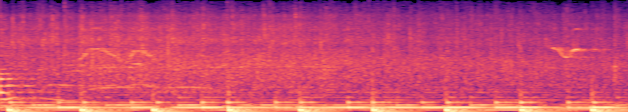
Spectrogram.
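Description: A live band plays an instrumental stretch between sung lines: a steady beat of low thumps, about four every three seconds, over held low notes.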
